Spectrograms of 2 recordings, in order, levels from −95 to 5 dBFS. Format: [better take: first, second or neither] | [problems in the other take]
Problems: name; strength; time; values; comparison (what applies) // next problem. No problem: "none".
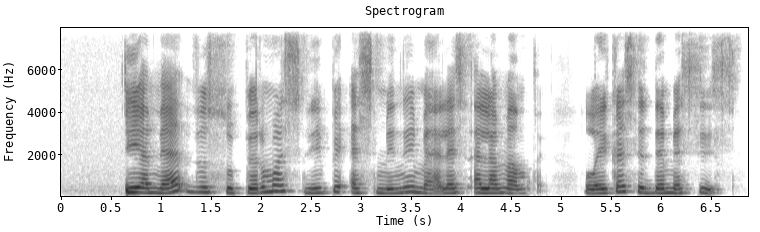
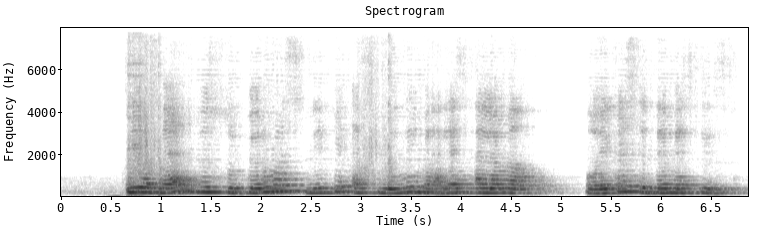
first | noise reduction (neural separator model SepFormer DNS4)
